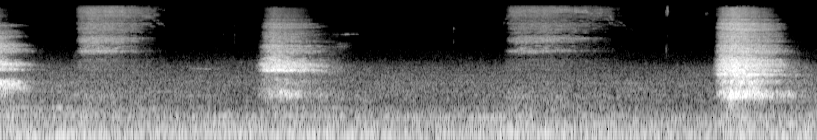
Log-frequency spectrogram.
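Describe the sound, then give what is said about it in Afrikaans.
Slow, deep breaths during a guided breathing exercise: four long, airy breaths spaced roughly three seconds apart, two of them noticeably louder and rougher, heard alone without talking over a faint, steady low background noise. “Sit saam met my. Haal 'n paar keer lekker diep asem.”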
